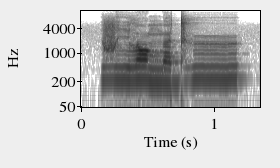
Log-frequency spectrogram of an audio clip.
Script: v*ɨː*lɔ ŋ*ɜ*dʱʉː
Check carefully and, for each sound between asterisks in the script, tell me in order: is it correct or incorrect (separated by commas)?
incorrect, correct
